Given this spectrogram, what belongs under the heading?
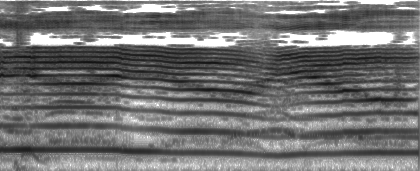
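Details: Young child crying after falling off the couch: loud, sustained high-pitched wail with wavering tone.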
